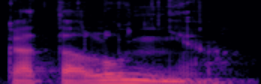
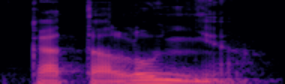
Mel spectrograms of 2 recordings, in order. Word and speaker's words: Catalunya: Whenever you find an N and a Y together, this is the ñ sound. For example, in Catalunya. Catalonia in Catalan is called Catalunya, and this unya thing, so it's the NY. It's written together and it sounds like this, Catalunya.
